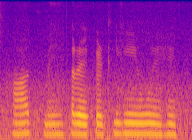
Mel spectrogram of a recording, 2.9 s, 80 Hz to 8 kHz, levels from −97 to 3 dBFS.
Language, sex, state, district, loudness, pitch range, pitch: Hindi, female, Bihar, Begusarai, -17 LUFS, 165-175 Hz, 170 Hz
